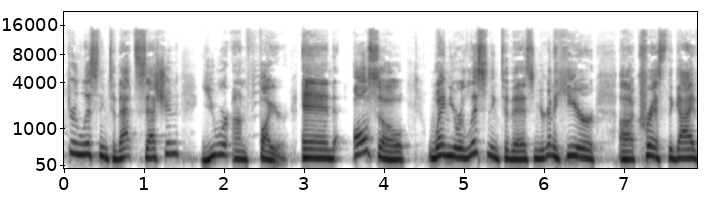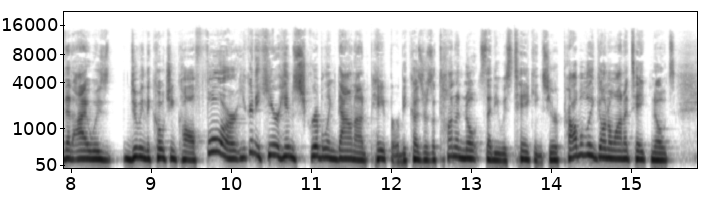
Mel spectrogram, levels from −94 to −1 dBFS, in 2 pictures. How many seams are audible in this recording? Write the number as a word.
one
